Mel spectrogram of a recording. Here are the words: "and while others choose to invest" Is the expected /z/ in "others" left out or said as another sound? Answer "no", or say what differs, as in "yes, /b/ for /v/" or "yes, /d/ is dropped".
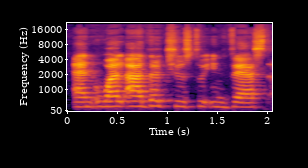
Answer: yes, /z/ is dropped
